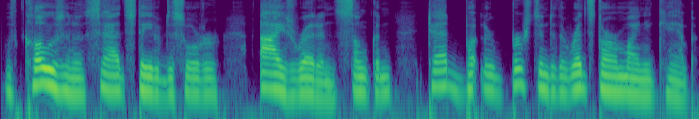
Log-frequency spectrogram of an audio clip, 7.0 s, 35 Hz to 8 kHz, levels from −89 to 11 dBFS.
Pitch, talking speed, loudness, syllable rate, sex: 120 Hz, 180 wpm, -19 LUFS, 4.7 syllables/s, male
